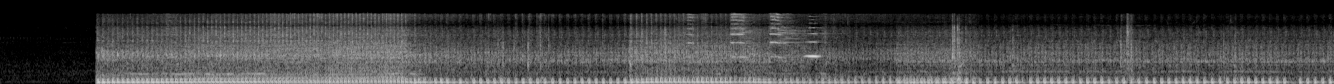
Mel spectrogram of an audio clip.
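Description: An all-terrain vehicle engine idles and revs nearby.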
